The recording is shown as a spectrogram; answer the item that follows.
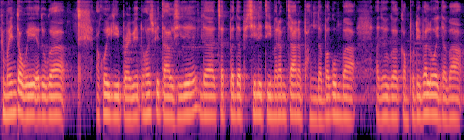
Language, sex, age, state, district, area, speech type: Manipuri, male, 18-30, Manipur, Thoubal, rural, spontaneous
